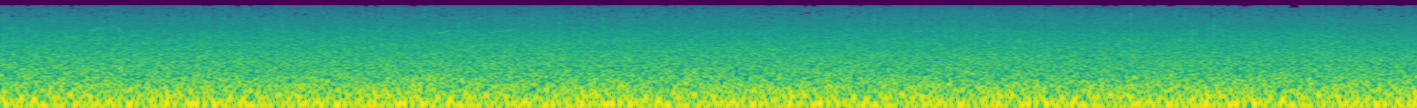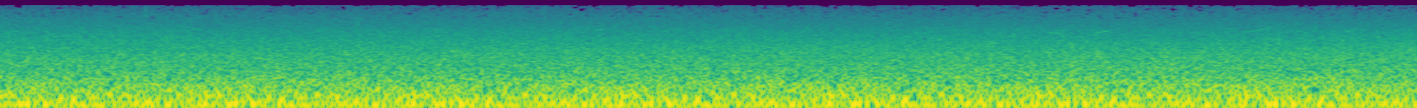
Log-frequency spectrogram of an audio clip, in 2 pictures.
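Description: Steady, unbroken rain noise, an even hiss heaviest in the low end, with no thunder and no single drops standing out.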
